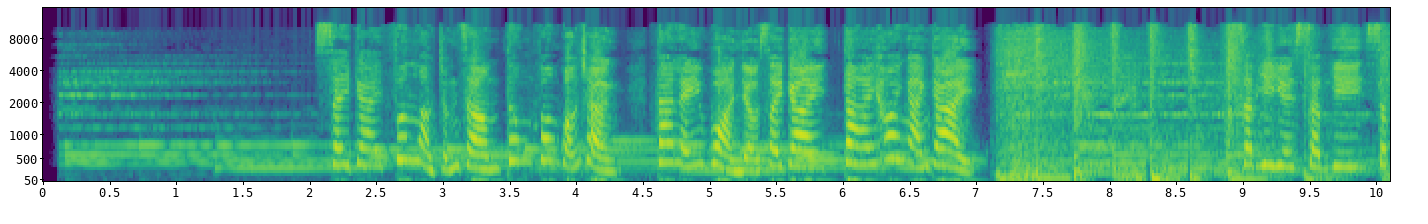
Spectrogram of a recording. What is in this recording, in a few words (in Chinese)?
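女粤（热情广告）; 知性; 粤语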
